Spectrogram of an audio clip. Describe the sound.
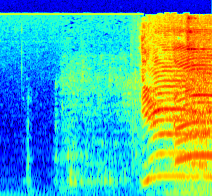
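A toilet flush trails off quietly with faint water rushing, then a loud, excited voice cuts in over the fading flush.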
